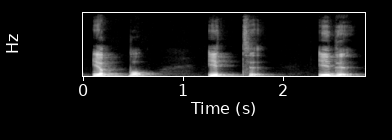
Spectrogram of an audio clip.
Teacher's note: هذه الحروف الثلاثة مخرجها واحد، كلها تخرج من طرف اللسان مع وصول الثنايا العليا، إط إت إد، فتخرج كلها من طرف اللسان مع أصول آخر الثنايا العليا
